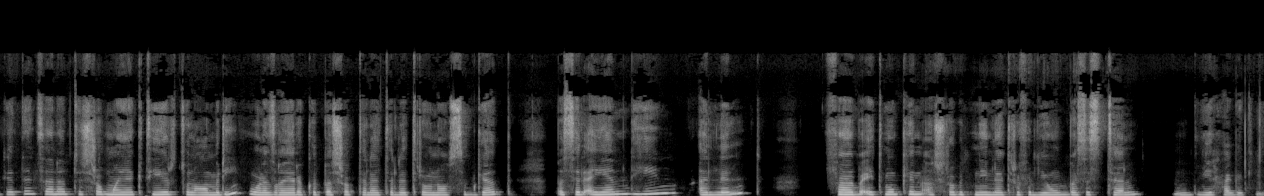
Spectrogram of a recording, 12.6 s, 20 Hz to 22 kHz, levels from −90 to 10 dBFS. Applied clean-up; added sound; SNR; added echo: neural mask model Resemble Enhance denoiser.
